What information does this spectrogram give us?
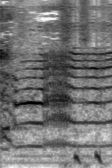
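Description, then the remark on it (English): Dogs howl along to singing in long, wavering, high-pitched tones, a steady chorus of overlapping wails with a couple of brief dips in pitch. “The choir of the pack is so awesome.”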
